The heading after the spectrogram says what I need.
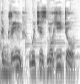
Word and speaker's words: mojito: Similarly, when people try to pronounce slightly complicated words like a drink, which is mojito, it's not mojito, right?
